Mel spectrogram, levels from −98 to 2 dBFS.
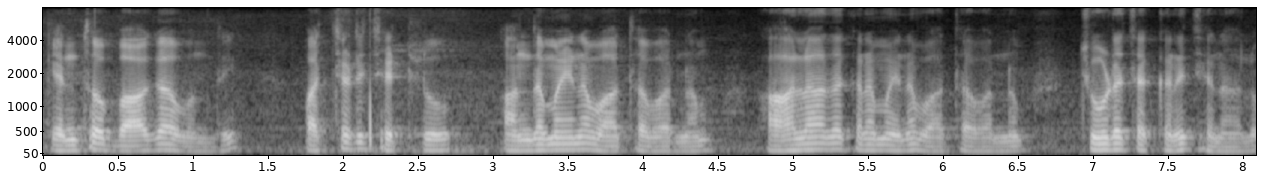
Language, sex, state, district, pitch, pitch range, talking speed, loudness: Telugu, male, Telangana, Nalgonda, 110 Hz, 95-120 Hz, 95 wpm, -20 LUFS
